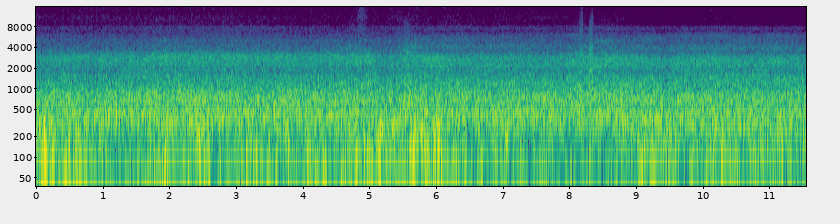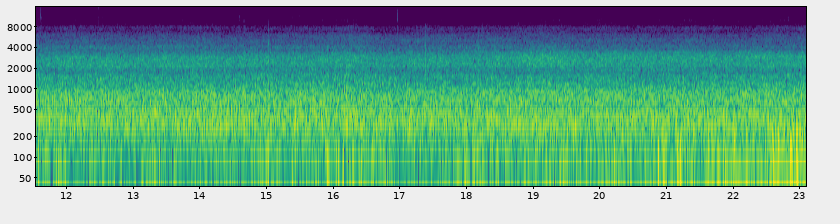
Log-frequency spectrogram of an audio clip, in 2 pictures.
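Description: Large waterfall rushing: a steady, unbroken noise of falling water.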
